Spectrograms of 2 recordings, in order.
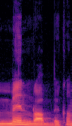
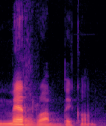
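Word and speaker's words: مِن رَبِّكُمْ: مثلا من ربکم، به جای که بگیم من ربکم میگیم مر ربکم، چون اینجور تلفظ ساده تره.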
